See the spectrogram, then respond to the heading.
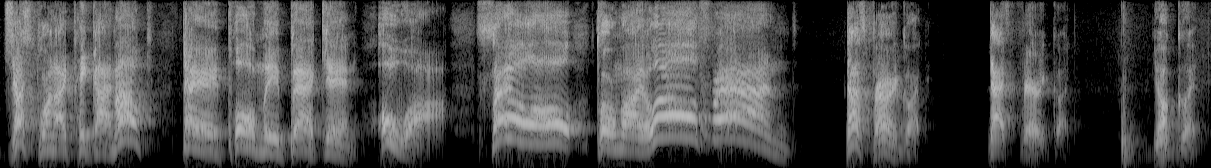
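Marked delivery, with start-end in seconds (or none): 0.0-8.0 hammed-up gangster movie lines, shouted; movie star impression. Hypnotised presenter turns into a shouting movie star, hammed-up. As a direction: bellow it like a tough-guy film star. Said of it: "think of your favourite movie star".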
